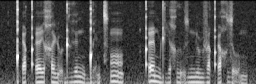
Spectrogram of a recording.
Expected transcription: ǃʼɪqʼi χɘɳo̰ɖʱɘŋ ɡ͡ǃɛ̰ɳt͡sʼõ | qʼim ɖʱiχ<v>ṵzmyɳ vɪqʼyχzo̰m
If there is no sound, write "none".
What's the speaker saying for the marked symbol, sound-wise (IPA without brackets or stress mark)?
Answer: ð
